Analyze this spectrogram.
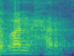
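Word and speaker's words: وانحر: तो वन असल में था व इनहर पढ़ा जाता है मिला के वनहर। तो अलिफ साइलेंट हो जाता है।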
